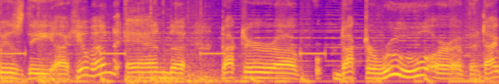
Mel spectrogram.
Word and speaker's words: Roo: Roo, or did I pronounce that correctly, who is in the picture behind you, correct?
